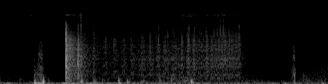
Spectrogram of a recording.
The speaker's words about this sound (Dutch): Nou ja, dan gaan we kop of munt. Hier komt ie.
